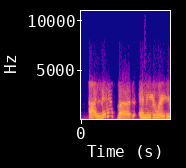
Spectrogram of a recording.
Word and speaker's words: Ale: pronounced in washington um aly is that is that how you pronounce your name uh it's actually ali but anyway you pronounce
